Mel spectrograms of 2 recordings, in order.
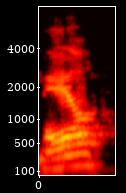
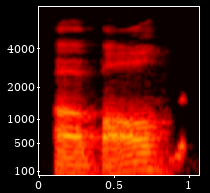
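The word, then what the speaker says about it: Baal: next 4 characters Is that are all how you pronounce girls. his name? Bale. Ball.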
